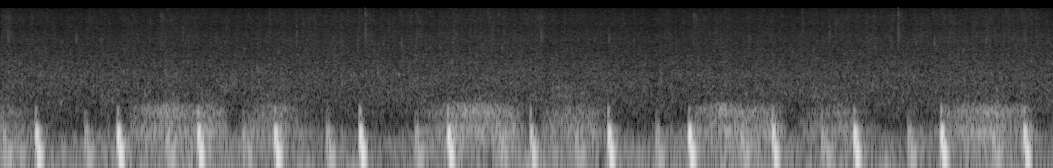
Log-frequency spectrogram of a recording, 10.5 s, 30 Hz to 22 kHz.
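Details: Steady soft heartbeat about 72 a minute with slow breathing, really recorded from the chest during sleep, with added gentle rain; normal heart sounds.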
